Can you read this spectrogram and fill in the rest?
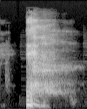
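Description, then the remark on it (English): A single sneeze: a sudden, sharp burst of breathy noise that tails off over about a second, heard on its own with no talking. “Bless you, mate.”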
